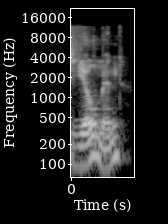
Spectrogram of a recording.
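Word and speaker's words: Demin: I believe I learned this is pronounced Dioman, which is strange.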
